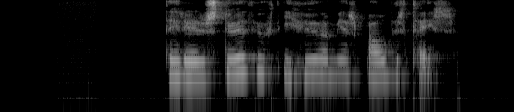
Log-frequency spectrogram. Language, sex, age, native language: Icelandic, female, 20-29, Icelandic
